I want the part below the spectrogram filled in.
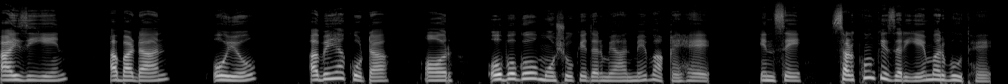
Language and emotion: Urdu, neutral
